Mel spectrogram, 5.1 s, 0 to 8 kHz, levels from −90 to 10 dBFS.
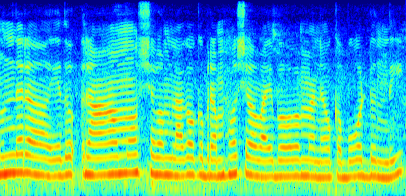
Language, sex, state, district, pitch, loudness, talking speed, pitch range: Telugu, female, Andhra Pradesh, Annamaya, 220 Hz, -14 LUFS, 130 wpm, 205-230 Hz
